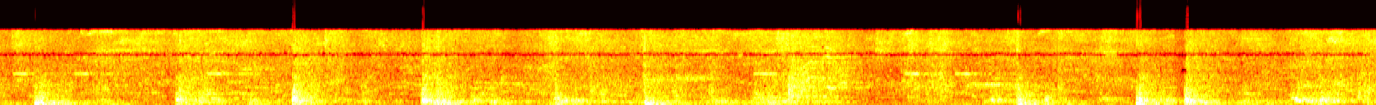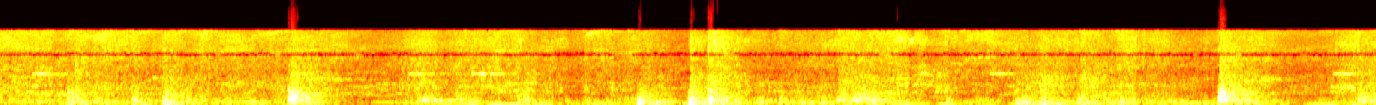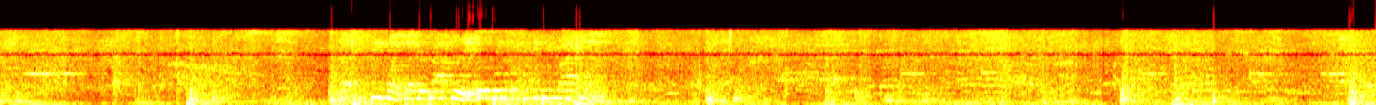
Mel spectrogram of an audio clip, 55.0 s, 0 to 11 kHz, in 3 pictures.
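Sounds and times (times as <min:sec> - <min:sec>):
cars thudding on track: 0:00.0 - 0:55.0
voices in a large hall: 0:00.0 - 0:55.0.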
